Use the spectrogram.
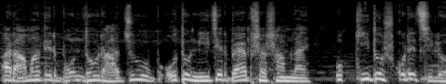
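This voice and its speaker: A man plays a discontented village husband who works the fields, in an animated story. His voice is high for a man, earnest and complaining, with faint music behind. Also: fairly quick, lightly acted. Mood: regretful. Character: discontented, hard-working village farmer and husband. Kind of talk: cartoon voice acting.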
